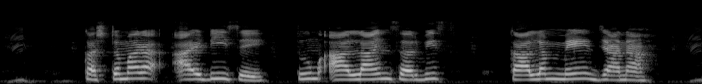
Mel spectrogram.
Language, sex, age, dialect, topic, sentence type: Hindi, female, 18-24, Kanauji Braj Bhasha, banking, statement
